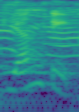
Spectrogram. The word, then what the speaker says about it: Giyanti: Dalam pelafalan Belanda, ia tersebut sebagai Giyanti dan secara tertulis ia terbaca sebagai Giyanti.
